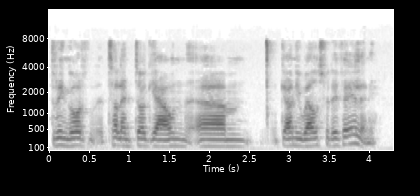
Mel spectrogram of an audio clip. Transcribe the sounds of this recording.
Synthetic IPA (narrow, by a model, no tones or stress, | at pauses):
d̥rɪŋʊrtʰalɛntʰɔɡjawnəmɡ̥awniwɛlˠd̥swɛdɛjveːlˠɛni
